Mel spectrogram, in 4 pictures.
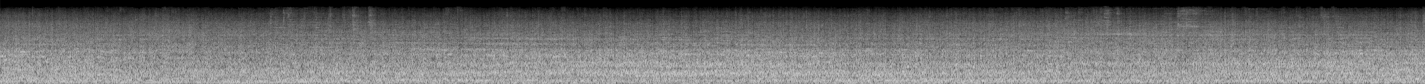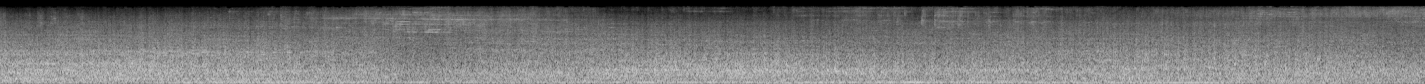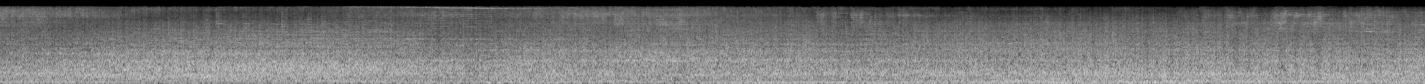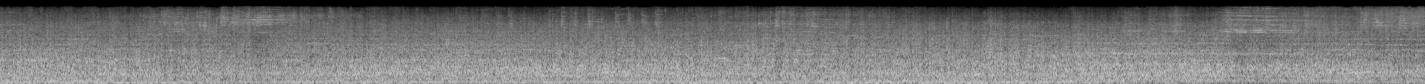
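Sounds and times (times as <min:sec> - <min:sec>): steel wheels running on rails: 0:00.0 - 0:57.0.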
